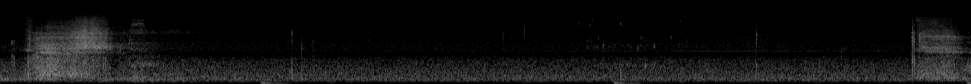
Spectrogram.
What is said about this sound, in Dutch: Nou, ik ga twee bekers vullen met water. Oh, mijn tas is nu nat.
